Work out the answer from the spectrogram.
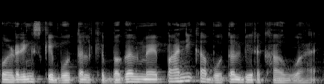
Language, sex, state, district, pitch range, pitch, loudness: Hindi, male, Jharkhand, Palamu, 100-120 Hz, 110 Hz, -18 LUFS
